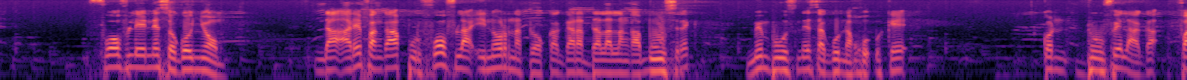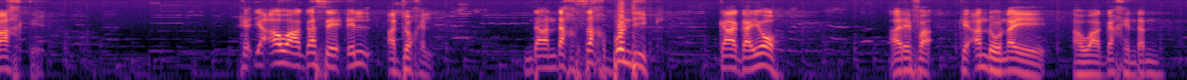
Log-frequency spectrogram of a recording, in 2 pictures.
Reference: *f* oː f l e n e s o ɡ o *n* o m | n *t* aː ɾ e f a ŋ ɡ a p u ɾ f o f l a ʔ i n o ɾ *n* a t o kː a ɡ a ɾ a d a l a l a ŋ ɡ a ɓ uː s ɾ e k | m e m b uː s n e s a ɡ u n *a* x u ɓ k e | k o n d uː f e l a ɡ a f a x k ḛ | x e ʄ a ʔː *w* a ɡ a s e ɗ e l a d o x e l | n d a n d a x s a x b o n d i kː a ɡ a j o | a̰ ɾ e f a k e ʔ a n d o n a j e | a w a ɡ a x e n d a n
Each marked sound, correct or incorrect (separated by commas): correct, incorrect, incorrect, correct, correct, correct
